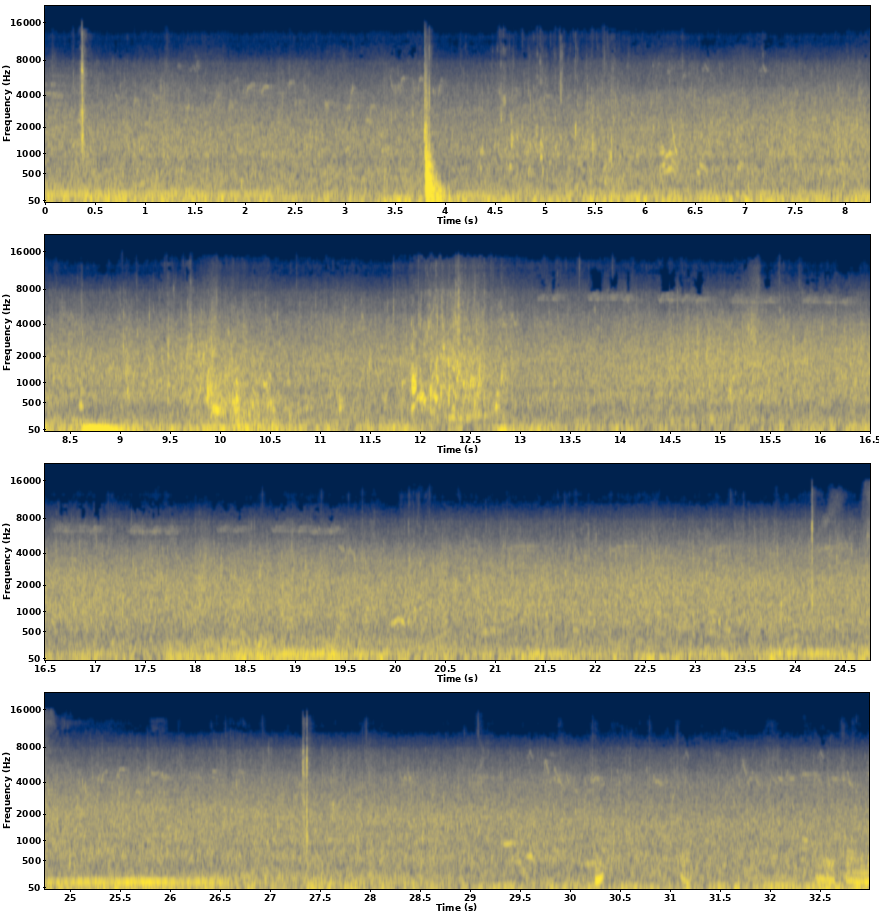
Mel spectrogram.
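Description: Water lapping gently against a paddleboard on a river. A sharp click comes about four seconds in, a low thump near nine seconds, and a couple of brief swells of noise a few seconds later.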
